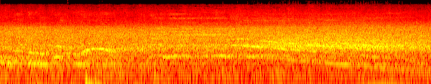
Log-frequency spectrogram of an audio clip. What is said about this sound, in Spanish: Ovación cerrada para Alaba, salía al campo en sustitución de Rüdiger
